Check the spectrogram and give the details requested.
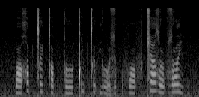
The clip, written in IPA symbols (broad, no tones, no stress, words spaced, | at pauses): pɒχɒpǀɘǀɒp ǃoǃipǀɘfjoz | fɔf ǁizˤufzˤojip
